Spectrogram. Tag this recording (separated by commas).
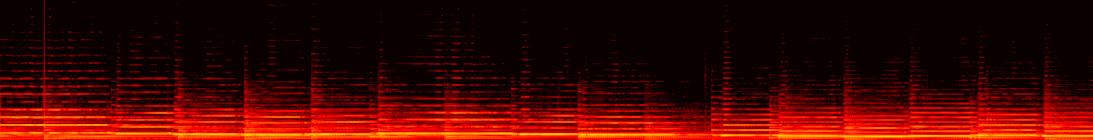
Clarinet, Music, playing clarinet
